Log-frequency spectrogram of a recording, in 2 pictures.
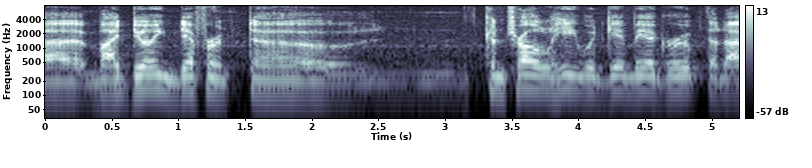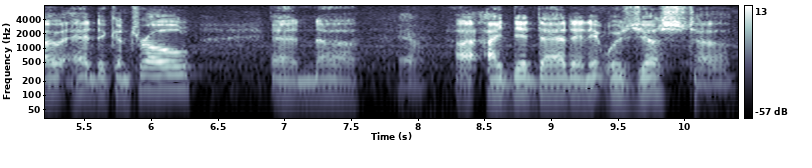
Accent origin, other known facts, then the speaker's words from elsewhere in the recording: Oklahoma, United States; accent: Oklahoman; You sound like an Oklahoman. And I said, well, what the hell? I was born and raised in Oklahoma. Should I sound like I'm from Oklahoma?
